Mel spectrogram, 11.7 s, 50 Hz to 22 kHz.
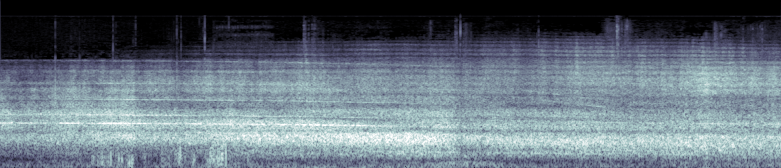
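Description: Boeing 757 freighter's jet engines on approach and landing: a steady roar with a high whine that fades over the first few seconds, dropping slightly in level about seven seconds in.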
